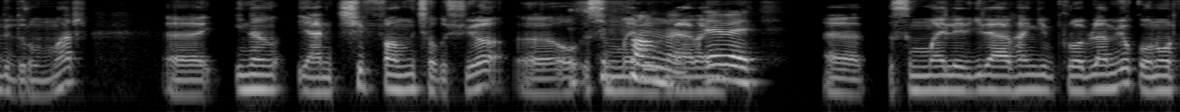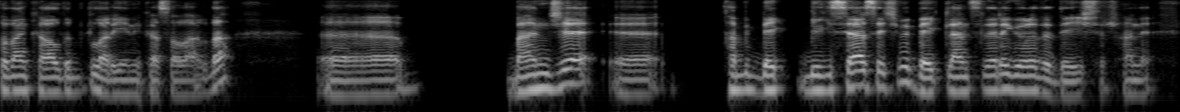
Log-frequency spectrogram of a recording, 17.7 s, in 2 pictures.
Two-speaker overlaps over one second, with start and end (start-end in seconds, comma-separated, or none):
4.3-5.6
